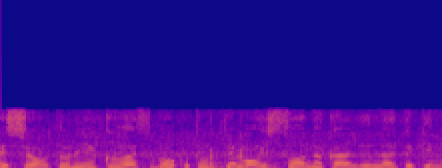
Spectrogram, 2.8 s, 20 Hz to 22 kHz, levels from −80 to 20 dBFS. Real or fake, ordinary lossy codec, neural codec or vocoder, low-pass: real; none; none; none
